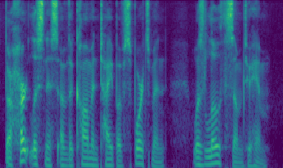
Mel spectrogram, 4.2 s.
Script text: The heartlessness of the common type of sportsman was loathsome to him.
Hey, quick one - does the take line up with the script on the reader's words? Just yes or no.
yes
